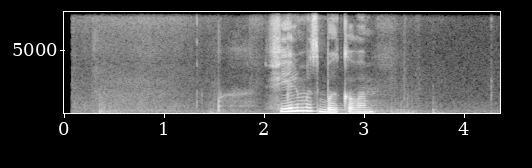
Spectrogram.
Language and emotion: Russian, neutral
